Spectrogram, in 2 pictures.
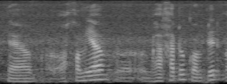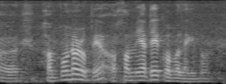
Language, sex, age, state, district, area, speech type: Assamese, male, 18-30, Assam, Nagaon, rural, spontaneous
